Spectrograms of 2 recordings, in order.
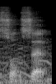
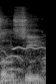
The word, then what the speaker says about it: Sunseed: a sunseed berry or as I called it sunset Berry as a kid but it's actually pronounced sunseed Berry there's no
